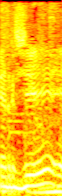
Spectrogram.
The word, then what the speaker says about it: Hergé: Sí, sí, tant, del senyor Hergé, que per qui no sàpiga, Hergé és la... com es pronuncien les inicials del seu nom i el seu cognom, però invertits. O sigui, ell es deia George Remy, per tant, Hergé és R, la R, Remy, i G de Jocs.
